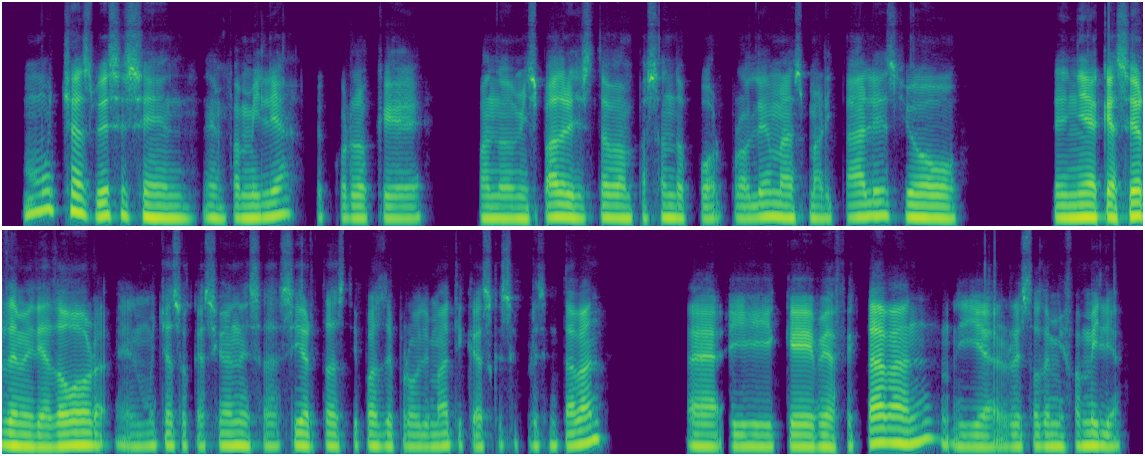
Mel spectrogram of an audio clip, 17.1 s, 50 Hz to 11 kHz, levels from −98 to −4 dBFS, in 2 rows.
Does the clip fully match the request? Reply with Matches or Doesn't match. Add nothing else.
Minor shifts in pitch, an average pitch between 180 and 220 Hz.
Doesn't match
